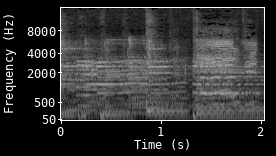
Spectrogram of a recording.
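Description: Country band playing live, a full band sound with guitars.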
